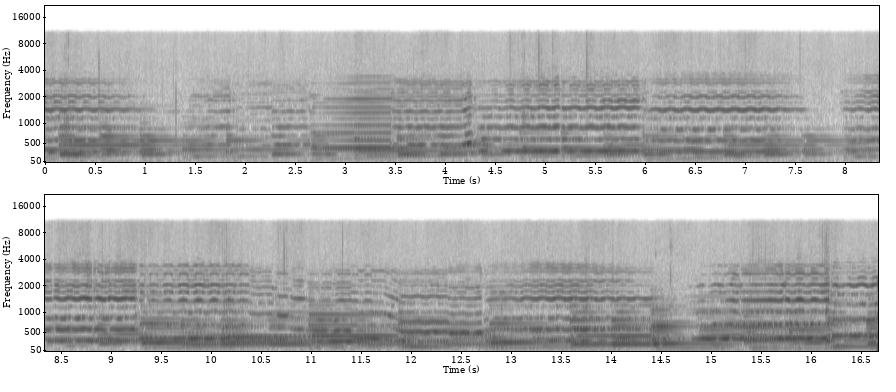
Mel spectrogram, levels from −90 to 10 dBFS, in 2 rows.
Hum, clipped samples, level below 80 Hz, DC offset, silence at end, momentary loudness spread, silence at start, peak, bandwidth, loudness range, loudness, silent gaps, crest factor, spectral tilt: none; under 0.1%; -56 dBFS; under 0.1%; 0 s; 11 LU; 0 s; -6 dBFS; 11.5 kHz; 5 LU; -25 LUFS; none; 20 dB; -4 dB/octave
